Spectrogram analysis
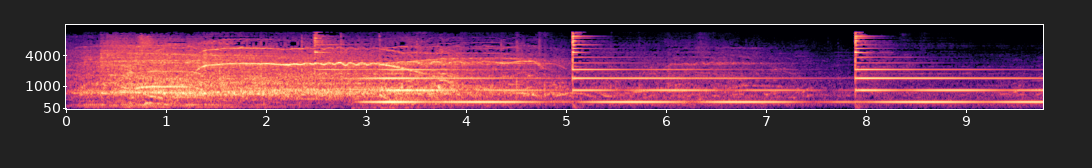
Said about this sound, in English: Our show starts with a three-bell salute for Bobby Duncombe Jr., who had actually passed away only a few hours before this show,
